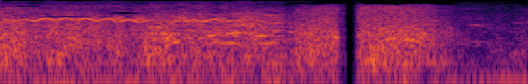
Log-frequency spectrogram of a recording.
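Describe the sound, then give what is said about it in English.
A horse lets out a loud whinny with a wavering, trembling pitch, broken briefly by a sharp cut in the sound before a rougher, noisy tail continues, as horses go down under rifle fire on a canyon floor. “Our horses went down, and the six of us were trapped on the canyon floor.”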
